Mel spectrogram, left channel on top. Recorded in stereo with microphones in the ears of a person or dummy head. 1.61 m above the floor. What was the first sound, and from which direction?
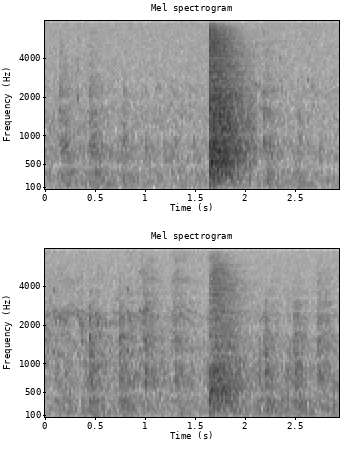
A gunshot, 60° left (ahead or behind).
